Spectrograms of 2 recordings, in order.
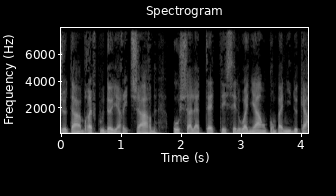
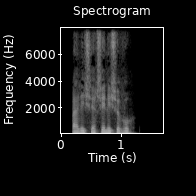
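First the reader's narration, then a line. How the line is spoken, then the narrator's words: Sighed. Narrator (French): soupira Nietzsche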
